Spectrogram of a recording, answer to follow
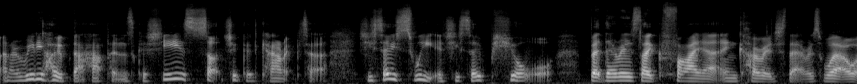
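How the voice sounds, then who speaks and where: A young woman with a slightly low voice talks through a spoken review, loose and rambling. She strings thoughts together with plenty of "like" and "um", easy and conversational. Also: fairly bright tone. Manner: chatty, rambling, lots of "like" and "um". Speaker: reaction video host.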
